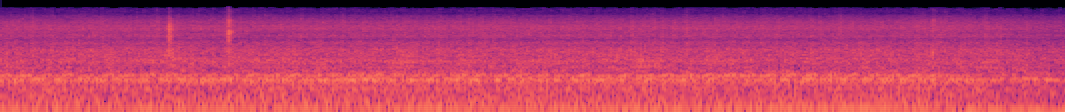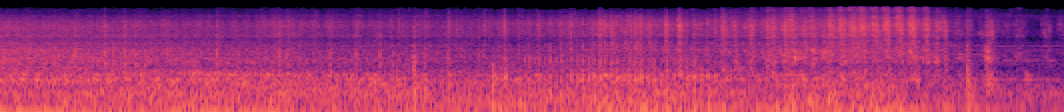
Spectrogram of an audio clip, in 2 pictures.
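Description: Single-engine light airplane's piston engine idling on the ground with a steady drone. Its pitch settles slightly lower about halfway through, and the engine cuts out at the very end as it is shut down.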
